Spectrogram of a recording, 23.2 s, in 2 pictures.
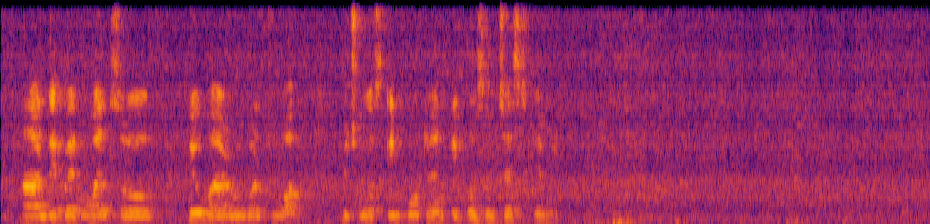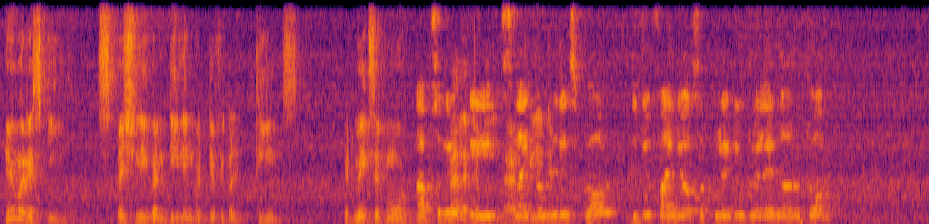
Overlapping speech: Yes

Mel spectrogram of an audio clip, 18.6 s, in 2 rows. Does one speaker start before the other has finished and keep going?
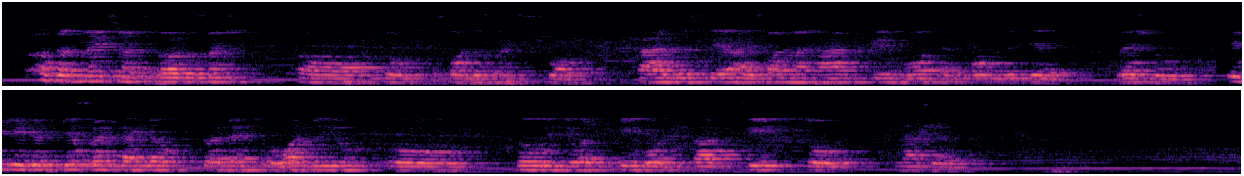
No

